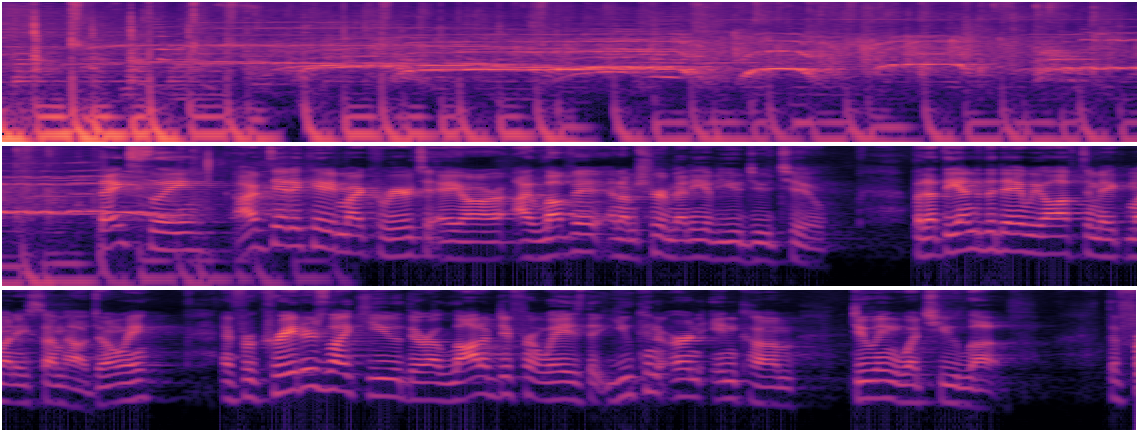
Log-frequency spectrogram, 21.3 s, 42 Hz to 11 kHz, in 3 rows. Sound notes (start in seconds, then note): 0.1 upbeat music; 1.1 audience cheering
